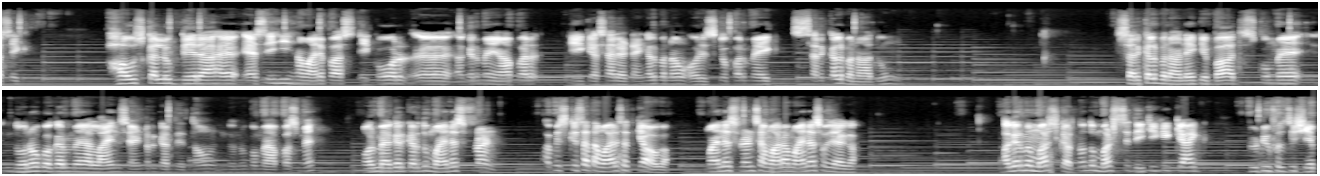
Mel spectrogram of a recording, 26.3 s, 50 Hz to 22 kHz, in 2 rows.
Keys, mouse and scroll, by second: 0.1 space, 0.6 space, 4.5-6.9 shift+drag, 6.9 v, 7.8 l, 8.5 shift+click, 9.3 shift+space, 12.5 v, 12.9 click, 20.5 click, 21.7 ctrl+z, 25.7-26.3 drag.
